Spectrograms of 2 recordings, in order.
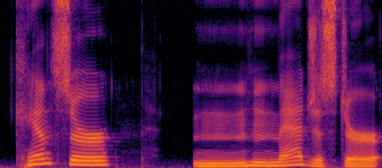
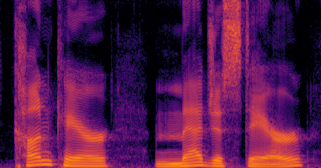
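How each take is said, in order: First: The first word begins with a 'can' sound. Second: The first word begins with a 'con' sound. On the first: "that's maybe the American way to say it" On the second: "The Latin way could be"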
